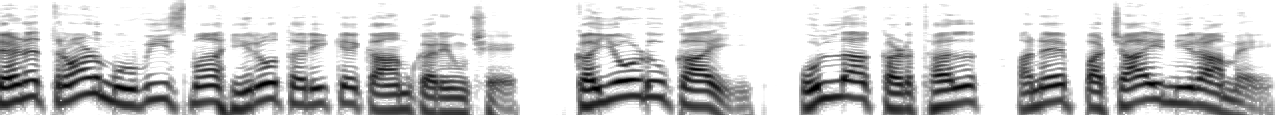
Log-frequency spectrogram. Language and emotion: Gujarati, neutral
